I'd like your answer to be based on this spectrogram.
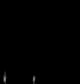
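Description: Two quick knocks on a hard, solid wall, separate and short, land as dull low thuds centered around 250 Hz with almost no ring. The flat, dead tone shows the dullness heard in chest percussion, in contrast to a hollow, drum-like resonance.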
